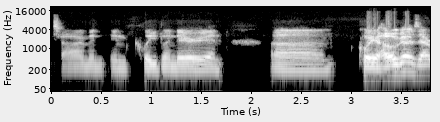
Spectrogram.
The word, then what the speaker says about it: Cuyahoga: And Cuyahoga, is that right? Cuyahoga Valley? Cuyahoga. I know. What is it? It's Cuyahoga.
